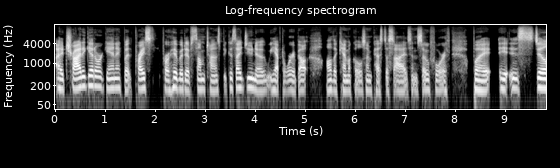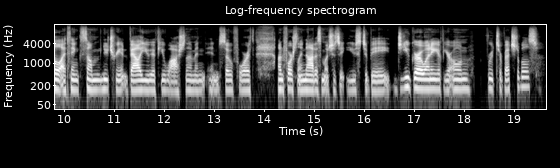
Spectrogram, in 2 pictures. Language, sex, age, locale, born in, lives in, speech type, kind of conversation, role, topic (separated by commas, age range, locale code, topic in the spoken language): English, female, 55-59, en-US, United States, United States, conversation, unstructured, none, What is one small, doable goal you’re excited to pursue this season, and why does it matter to you?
